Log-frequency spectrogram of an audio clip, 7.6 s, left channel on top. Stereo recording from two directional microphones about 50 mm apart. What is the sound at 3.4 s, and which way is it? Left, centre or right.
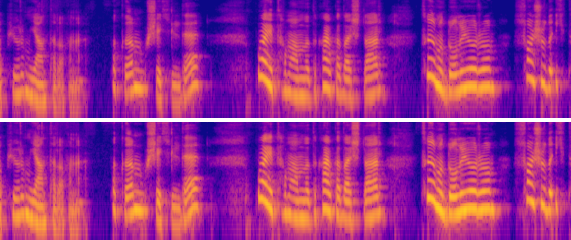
Speech, centre.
